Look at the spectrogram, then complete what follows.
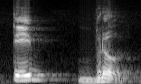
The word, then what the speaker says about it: তীব্র: তীব্র শব্দের মধ্যে দীর্ঘ ইকার আছে, উচ্চারণের সময় হ্রস্ব ইকার হবে, ব হসন্ত হবে, বয় রফলা ওকার হবে, তীব্র।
